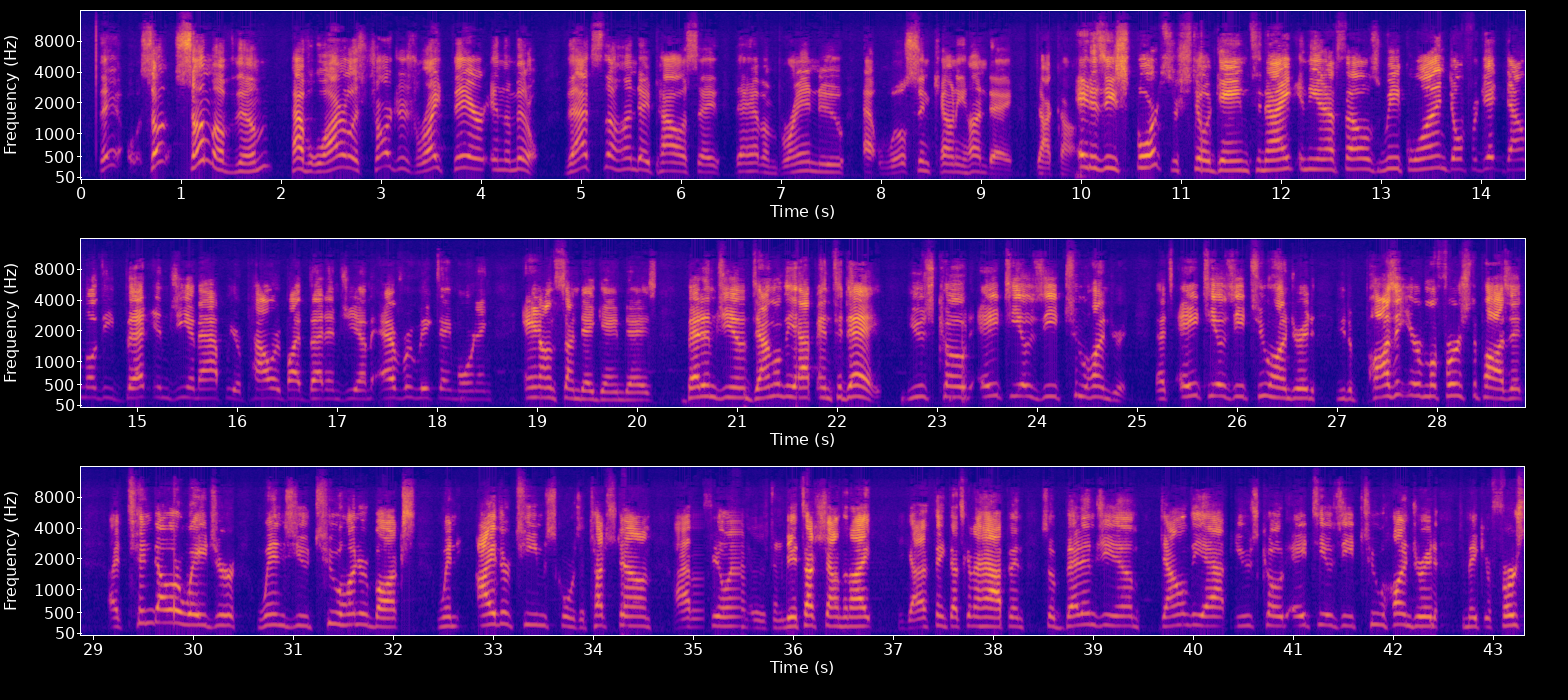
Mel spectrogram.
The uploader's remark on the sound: Live from Mill Creek Brewing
